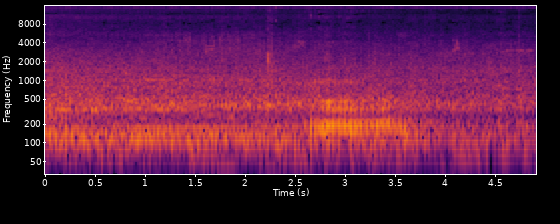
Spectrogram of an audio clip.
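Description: Jet engines of an Airbus A330-300 running on its landing rollout, heard at a distance as a steady rumble. It swells louder for about a second near the middle.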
